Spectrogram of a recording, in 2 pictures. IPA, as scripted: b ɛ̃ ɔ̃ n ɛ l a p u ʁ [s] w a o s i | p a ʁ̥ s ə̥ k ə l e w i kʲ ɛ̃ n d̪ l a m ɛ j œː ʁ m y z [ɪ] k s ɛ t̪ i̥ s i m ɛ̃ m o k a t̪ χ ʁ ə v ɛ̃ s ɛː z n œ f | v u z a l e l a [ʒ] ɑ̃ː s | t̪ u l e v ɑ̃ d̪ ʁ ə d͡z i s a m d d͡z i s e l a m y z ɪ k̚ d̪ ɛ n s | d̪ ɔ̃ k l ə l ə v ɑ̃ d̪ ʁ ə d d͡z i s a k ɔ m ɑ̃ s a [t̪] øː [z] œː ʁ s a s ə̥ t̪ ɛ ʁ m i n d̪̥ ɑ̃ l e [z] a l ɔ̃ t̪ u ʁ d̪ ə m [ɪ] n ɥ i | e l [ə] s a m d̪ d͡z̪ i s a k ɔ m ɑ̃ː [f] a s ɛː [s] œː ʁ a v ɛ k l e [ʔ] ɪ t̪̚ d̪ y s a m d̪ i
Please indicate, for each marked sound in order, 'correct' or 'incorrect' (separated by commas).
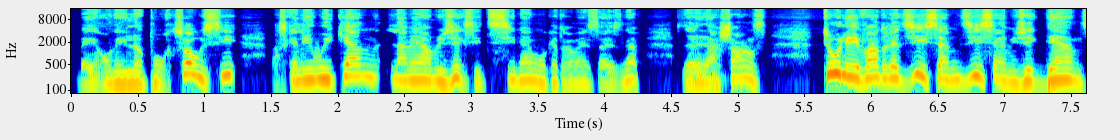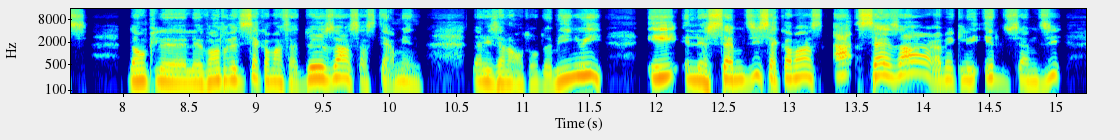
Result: correct, correct, incorrect, incorrect, correct, correct, incorrect, correct, incorrect, incorrect, correct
